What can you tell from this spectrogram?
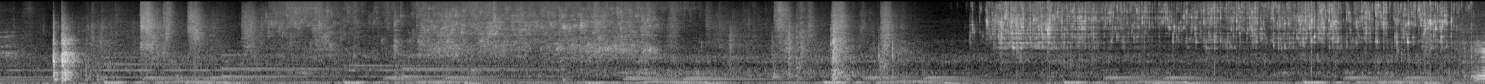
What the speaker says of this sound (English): And now I'm going to add just enough water so that everything's just barely,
